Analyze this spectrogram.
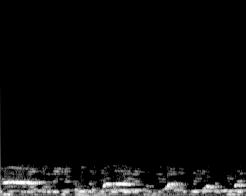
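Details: African grey parrot kept as a pet, attempting a freestyle rap for the first time: long level whistles and short rising whistled notes over a bed of low, chattering, speech-like syllables, delivered in uneven phrases.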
